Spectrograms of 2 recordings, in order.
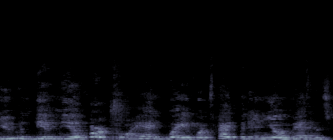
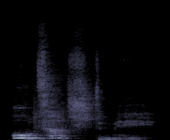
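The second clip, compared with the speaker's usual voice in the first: soft slow quote; 4 semitones higher, 6 dB quieter, slower than usual. Retold or imitated. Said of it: "Jesus said".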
